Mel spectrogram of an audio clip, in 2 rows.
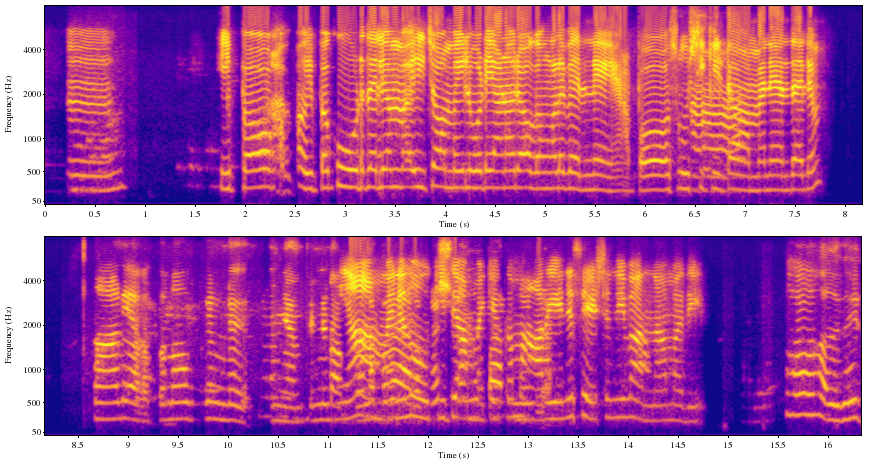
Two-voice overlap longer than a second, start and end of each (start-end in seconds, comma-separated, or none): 11.1-13.1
